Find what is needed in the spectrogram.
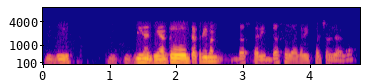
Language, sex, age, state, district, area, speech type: Hindi, male, 45-60, Madhya Pradesh, Hoshangabad, rural, conversation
